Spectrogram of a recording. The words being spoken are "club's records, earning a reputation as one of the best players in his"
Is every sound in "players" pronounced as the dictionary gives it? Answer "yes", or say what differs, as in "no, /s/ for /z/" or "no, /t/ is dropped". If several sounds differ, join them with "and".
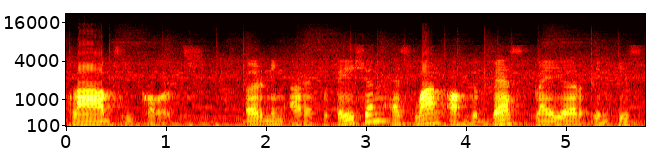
no, /z/ is dropped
